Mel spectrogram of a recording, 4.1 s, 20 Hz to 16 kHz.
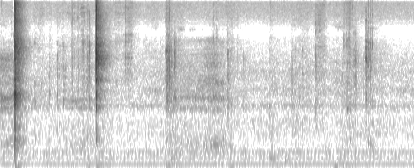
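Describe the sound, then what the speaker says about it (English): Plastic leg panels on a Transformers Studio Series 86 Optimus Prime toy being folded inward, giving two sharp close clicks followed by a few softer ticks over a low steady hum. "So you take the panels, the front of his legs, fold them inwards."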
